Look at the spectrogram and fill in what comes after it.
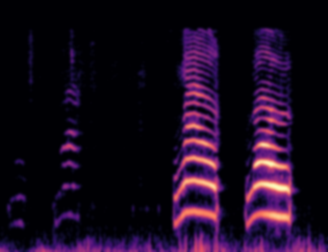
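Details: Cats and kittens meowing loudly indoors: a faint short mew, then two strong, drawn-out meows that rise and bend downward at the end, separated by a brief pause over low background rumble.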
